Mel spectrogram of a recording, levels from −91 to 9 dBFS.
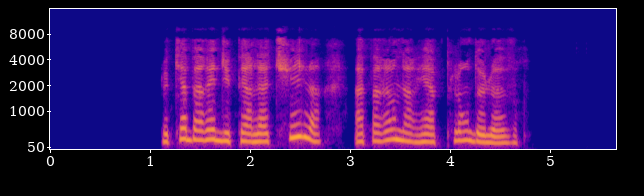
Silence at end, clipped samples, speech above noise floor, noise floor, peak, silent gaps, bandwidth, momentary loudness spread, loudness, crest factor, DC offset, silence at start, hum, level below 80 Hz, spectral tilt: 1 s; under 0.1%; over 72 dB; under -90 dBFS; -4 dBFS; none; 9.4 kHz; 11 LU; -19 LUFS; 16 dB; under 0.1%; 1.1 s; none; -66 dBFS; -6 dB/octave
